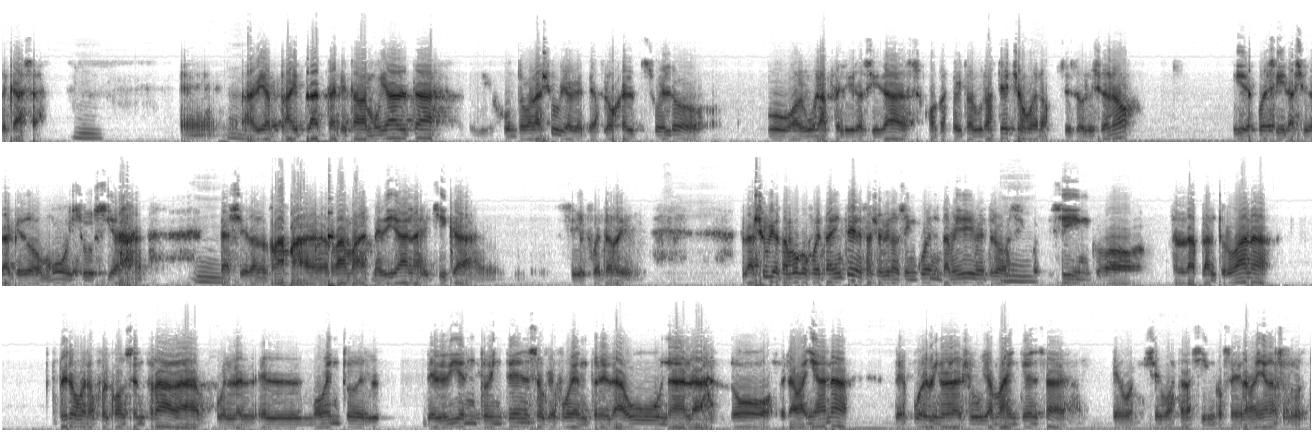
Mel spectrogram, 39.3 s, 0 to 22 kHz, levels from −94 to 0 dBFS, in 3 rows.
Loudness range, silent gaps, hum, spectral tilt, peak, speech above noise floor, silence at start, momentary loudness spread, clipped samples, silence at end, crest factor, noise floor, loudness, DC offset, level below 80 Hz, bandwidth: 4 LU; none; none; -4.5 dB/octave; 0 dBFS; 42 dB; 0 s; 13 LU; under 0.1%; 0.05 s; 20 dB; -61 dBFS; -19 LUFS; under 0.1%; -50 dBFS; 10 kHz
